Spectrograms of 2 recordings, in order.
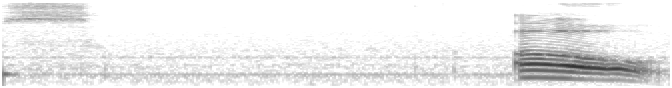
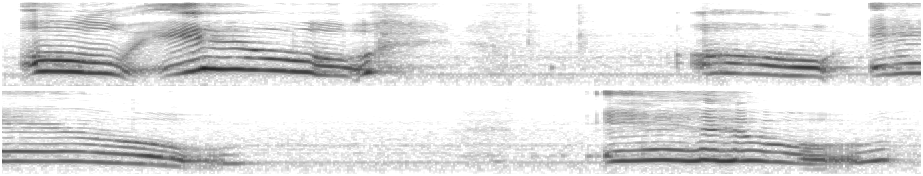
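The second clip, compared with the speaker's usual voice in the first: loud, high grossed-out squeals; loud and higher, real disgust; 6 semitones higher, 6 dB louder, much slower than usual. Real, not acted. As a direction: recoil in real disgust with a laugh. Grossed out by game character.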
